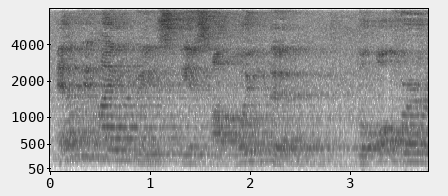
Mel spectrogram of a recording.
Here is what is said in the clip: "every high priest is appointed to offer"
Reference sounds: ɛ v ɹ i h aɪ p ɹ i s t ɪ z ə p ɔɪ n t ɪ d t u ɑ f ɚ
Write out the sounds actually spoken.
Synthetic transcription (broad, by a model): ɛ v ɹ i h aɪ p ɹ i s ɪ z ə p ɔɪ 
